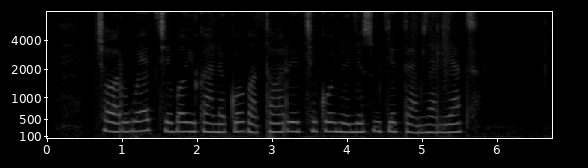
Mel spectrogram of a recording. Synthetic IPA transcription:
t͡ʃɔ˨ɾwɛ˦t̚t͡ʃe˦bɔ˦ju˦ka˨nɛ˨ko˦ɡa˨tɔ˦ɾɪ˦t͡ʃe˦ko˦ɲo˨ɲe˦su˦t͡ʃje˦ta˨mɲa˨lɪja˦t

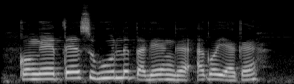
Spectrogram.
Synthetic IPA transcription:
kɔ˨ŋɛ˨tɛ˦sʊ˦ku˦lɪ˦ta˨kɛ˦ŋɡa˨ʔa˦kɔ˦ja˨ka˦

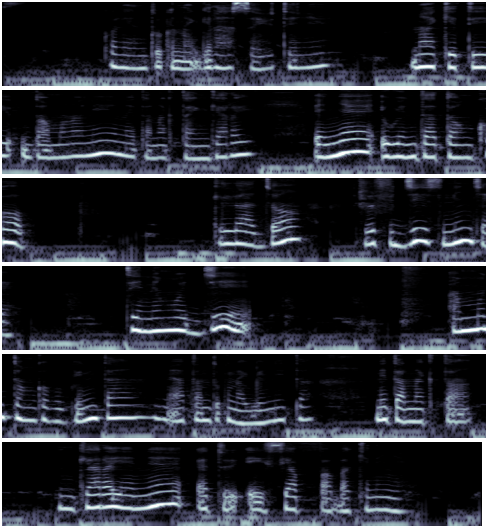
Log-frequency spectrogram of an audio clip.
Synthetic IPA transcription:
ko˦ne˨ntu˦ki˨na̰˨ɡi˦ɾa˦sa˨ju˦te˦ne˦ | na˦ke˦ti˦n˨ta˨ma˨la˦ni˦na˨ta˨na˨kta˨ŋɡa˦ɾa˦je˨ɲe˦e˨we˨nta˨ta˨ŋkʰɔ˦b̚ | ki˦lo˦a˨d͡ʒo˦ | ɾi˨fd͡ʒi˦sni˦nd͡ʒe˨ | te˨ne˦ŋo˦d͡ʒi˦ | a˨mu˦ta˨ŋkɔ˦pki˨n˦ta˦mɛ̰a˨ta˦ntu˦kna˨wi˨ni˦ta˦nɪ˦ta˨na˨kta̰˨ | ŋ˨kɪ˦a˦ɾa˦jɛ˨ɲɛ˦ɛ˨tṵ˨ḛ˨i˨si˦a˦pːa˨ba˨ki˦nɪ˦ɲɛ˨

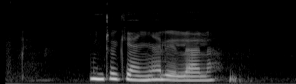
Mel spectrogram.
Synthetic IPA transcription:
mi˦ntʼo˦kʼɪ˦a˨ɲ̩˦ɲa˦lɪ˨laː˦la˦

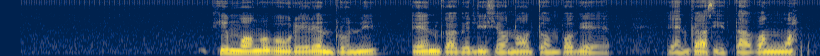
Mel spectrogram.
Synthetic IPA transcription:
ki˦mɔ˨ŋo˦bo˨u˨ɾe˨ɾe˦nro˨ni˦ | ɛ˦nka˨be˨li˦ʃjɔ˨nɔ˦tɔ˨mbɔ˦kɛ˦˨ | ɛ˨nka˦˨si˨ta˨βa˦ŋwa˦

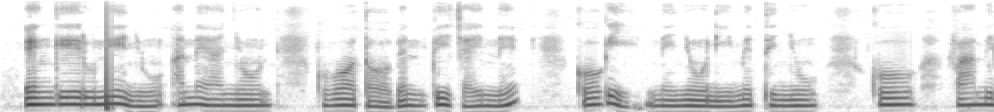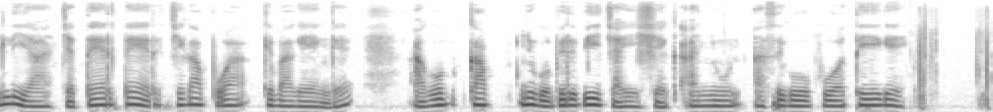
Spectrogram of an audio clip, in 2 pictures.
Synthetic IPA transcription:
e˦ŋɡe˦ɾu˦ne˦ɲu˨a˨nɛ˦˨a˨ɲʊ˦nko˦ɡɔ˦tɔ˨bɛ˦nbi˦t͡ʃa˨ɪ˦ne˨ | kʰɔ˦kɪ˦˨ne˨ɲo˨ni˨me˦ti˦ɲu˦kʰo˦fa˦mi˦li˦˨a˨t͡ʃɛ˨tɛ˦ɾtɛ˦ɾt͡ʃɪ˦ka˦pwa̰˦kɪ˦ba˨ɡɛ˨ŋɡɛ˨a̰˨ɡo˦ka˦p̚ | ɲʊ˦ɡo˨bɪ˦ɾbi˦t͡ʃa˨ɪ˨ʃɛ˨kʰa̰˨ɲʊ˦na˨sɪ˦ɡo˨pwɔ˦te˦ɡe˦

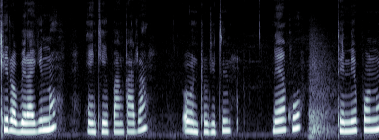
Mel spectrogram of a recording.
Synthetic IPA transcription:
ki˦ɾɔ˨be˨ɾa˨ki˦no˦ | e˨ŋkʰe˨pa˨ŋka˨ɾa˦ | o˦˨n˨tu˨ki˨ti˦n | nɛ˦kʊ˦ | te˨ne˦po˦nu˦

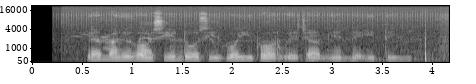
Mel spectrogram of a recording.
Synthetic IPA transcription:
ja˦ma˨ki˦kɔ˨si˦n˦do˦si˨ko˦ji˨bɔ˦˨ɾwḛ˨t͡ʃa˦˨mje˦nːe˨ki˦te˦ɲe˦

